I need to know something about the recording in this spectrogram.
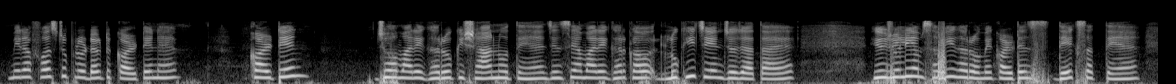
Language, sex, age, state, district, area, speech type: Urdu, female, 18-30, Uttar Pradesh, Mau, urban, spontaneous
